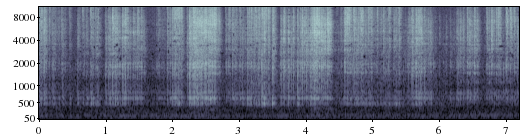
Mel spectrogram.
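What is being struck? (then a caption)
Studded plastic tumbler. Long nails rub and scratch the studded sides of a purple studded hollow plastic tumbler. The result is a dry, bright scratchy rasping in uneven bursts that swell and fade, with almost no low end.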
